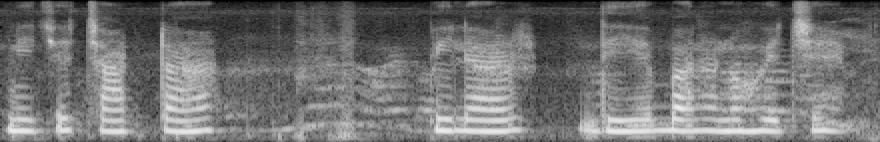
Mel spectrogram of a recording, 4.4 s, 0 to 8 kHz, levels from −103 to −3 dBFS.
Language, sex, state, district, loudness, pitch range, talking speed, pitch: Bengali, female, West Bengal, Alipurduar, -17 LUFS, 235-250 Hz, 80 wpm, 240 Hz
